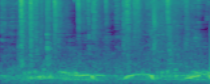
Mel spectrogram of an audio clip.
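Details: Racing pigeons return in groups from their second truck training in Guiguinto, Bulacan; arched, swelling coos repeat about every half second, several birds overlapping, over light rustling.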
